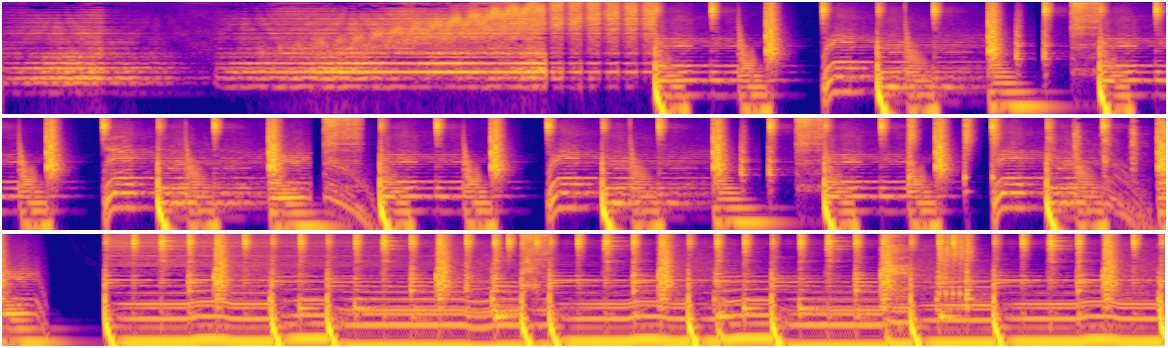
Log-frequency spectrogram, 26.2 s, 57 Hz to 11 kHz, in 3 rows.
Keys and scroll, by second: 1.6 alt+space, 3.5 alt+space, 4.3 alt+space, 9.8 Return, 12.4 ctrl+alt+shift+e, 14.9 alt+space, 15.6 alt+space, 18.3 ].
